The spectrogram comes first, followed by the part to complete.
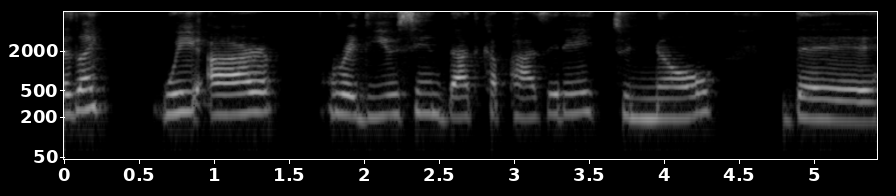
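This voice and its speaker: A woman's fairly high voice, very slow in pace, with fairly even intonation. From Caribbean coast of Colombia. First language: Spanish. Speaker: climate activist. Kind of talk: seminar talk. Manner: halting, with many fillers.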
